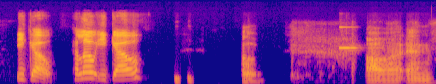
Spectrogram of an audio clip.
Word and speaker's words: Ico: oh hello hello uh and it's pronounced eco eco hello eco hello uh and for i'm really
